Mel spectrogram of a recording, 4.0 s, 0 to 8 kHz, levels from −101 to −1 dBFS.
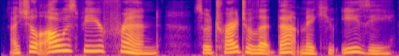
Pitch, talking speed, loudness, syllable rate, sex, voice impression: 205 Hz, 210 wpm, -19 LUFS, 4.7 syllables/s, female, feminine, slightly middle-aged, tensed, powerful, clear, fluent, intellectual, slightly friendly, reassuring, elegant, lively, intense, sharp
